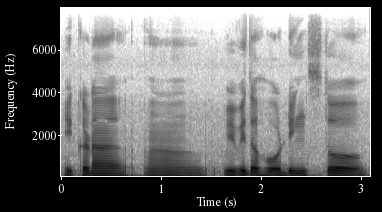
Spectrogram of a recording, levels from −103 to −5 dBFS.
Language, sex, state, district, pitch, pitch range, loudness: Telugu, male, Andhra Pradesh, Sri Satya Sai, 115 Hz, 110-115 Hz, -15 LUFS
